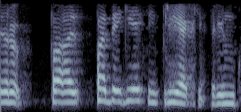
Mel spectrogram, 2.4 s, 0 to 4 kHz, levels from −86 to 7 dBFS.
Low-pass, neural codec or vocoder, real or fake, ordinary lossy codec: 3.6 kHz; vocoder, 22.05 kHz, 80 mel bands, HiFi-GAN; fake; AAC, 16 kbps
